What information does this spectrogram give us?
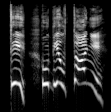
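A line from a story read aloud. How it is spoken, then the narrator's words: Shout. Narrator (Russian): закричала она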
